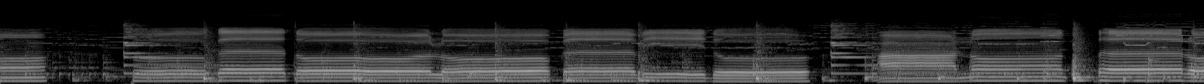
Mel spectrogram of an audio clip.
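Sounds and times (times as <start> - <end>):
man chanting in long held notes: 8.8 - 12.0.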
